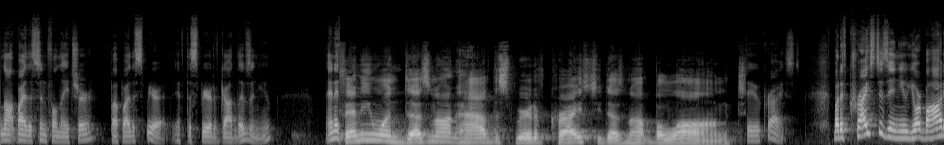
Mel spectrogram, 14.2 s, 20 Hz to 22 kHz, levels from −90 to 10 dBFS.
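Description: From 5.08 s to 11.18 s, the speech plays as a section at the wrong speed. It runs at half speed, so this stretch drags out to twice its natural length. Pitch falls with it, by roughly ten semitones, and the voice turns deep, slow and heavy. The change is abrupt at both ends. Speed and pitch move together here, which likely means the section was played or rendered against the wrong clock.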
